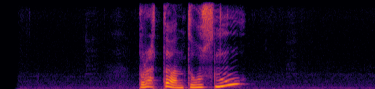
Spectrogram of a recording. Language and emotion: Russian, positive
